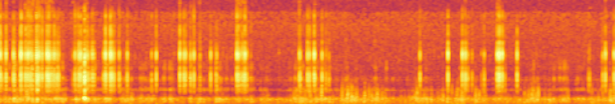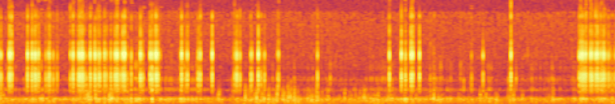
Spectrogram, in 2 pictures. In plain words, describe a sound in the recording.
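Wind rushes steadily past close by.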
